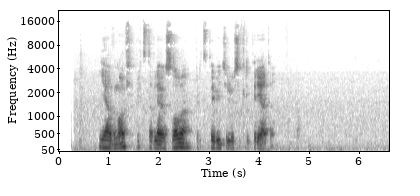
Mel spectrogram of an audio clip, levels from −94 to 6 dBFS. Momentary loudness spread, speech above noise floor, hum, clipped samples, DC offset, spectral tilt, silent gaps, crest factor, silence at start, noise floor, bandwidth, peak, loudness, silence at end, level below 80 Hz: 16 LU; 38 dB; none; under 0.1%; under 0.1%; -7 dB/octave; none; 20 dB; 0.8 s; -60 dBFS; 14.5 kHz; -4 dBFS; -21 LUFS; 2.3 s; -54 dBFS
